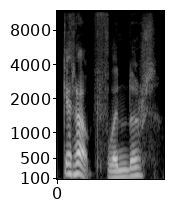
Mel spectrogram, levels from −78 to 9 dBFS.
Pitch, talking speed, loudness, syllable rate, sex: 145 Hz, 170 wpm, -19 LUFS, 4.4 syllables/s, male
